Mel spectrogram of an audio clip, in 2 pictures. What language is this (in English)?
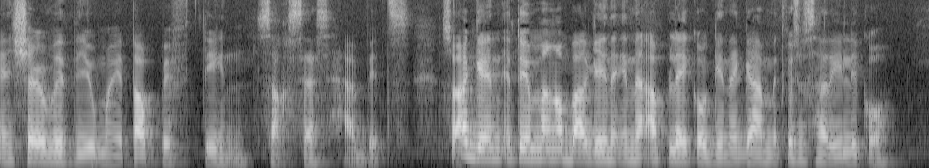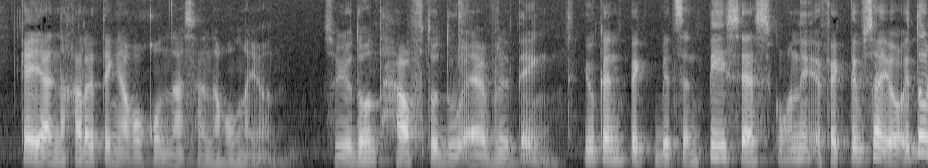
Filipino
